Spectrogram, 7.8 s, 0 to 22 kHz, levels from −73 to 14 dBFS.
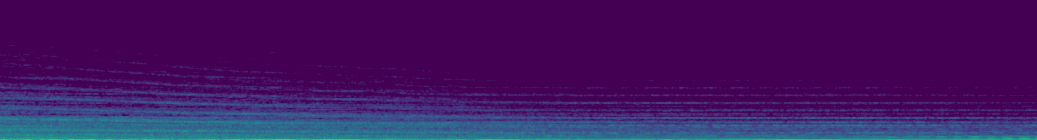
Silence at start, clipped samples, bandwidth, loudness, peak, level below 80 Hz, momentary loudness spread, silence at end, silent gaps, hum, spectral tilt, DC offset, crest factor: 0 s; under 0.1%; 7.4 kHz; -21 LUFS; -4 dBFS; -20 dBFS; 8 LU; 0 s; none; none; -7 dB/octave; under 0.1%; 14 dB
